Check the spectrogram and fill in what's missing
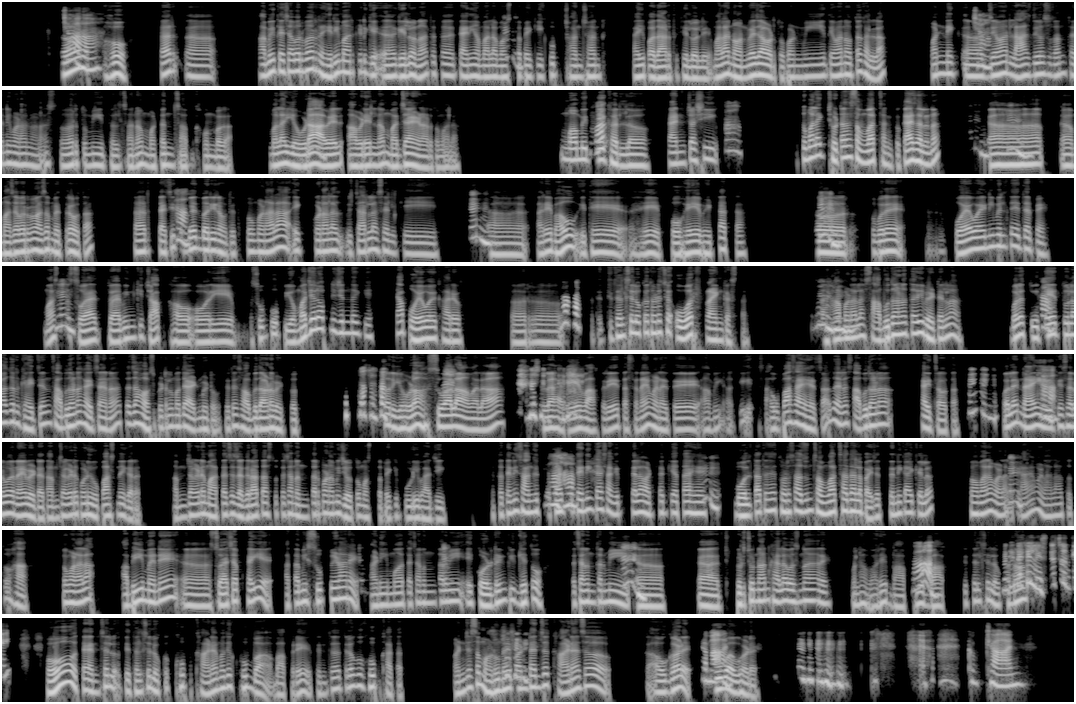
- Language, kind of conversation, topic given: Marathi, podcast, तुझ्या प्रदेशातील लोकांशी संवाद साधताना तुला कोणी काय शिकवलं?
- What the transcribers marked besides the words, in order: in English: "नॉन-व्हेज"; in English: "लास्ट"; in English: "मटन"; anticipating: "तुम्हाला एक छोटासा संवाद सांगतो. काय झालं ना"; in Hindi: "पोहा-वोहे नहीं मिलते इतर पे! … खा रहे हो?"; in English: "फ्रैंक"; tapping; unintelligible speech; chuckle; in Hindi: "अभी मैंने अ, सोया-चाप खाई है"; chuckle; chuckle; chuckle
